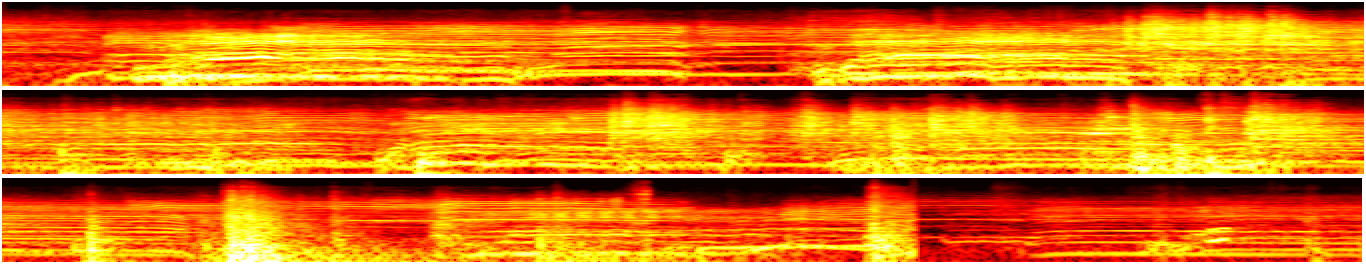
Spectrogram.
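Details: Sheep (Ovis aries): ewes and lambs over two weeks old, in the fourth week of lambing, bleat over one another as lambs seek their mothers, with music behind. They call to find each other while being gathered and moved to a pasture a couple of miles away.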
